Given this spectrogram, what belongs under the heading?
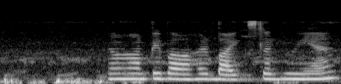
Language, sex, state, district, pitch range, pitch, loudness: Hindi, female, Punjab, Pathankot, 240-255 Hz, 250 Hz, -15 LUFS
